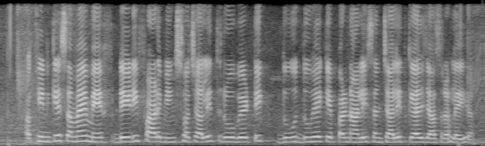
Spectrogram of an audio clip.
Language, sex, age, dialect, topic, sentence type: Magahi, female, 25-30, Western, agriculture, statement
